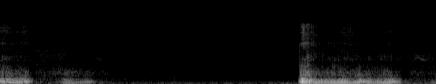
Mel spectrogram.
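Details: Sleeping Basset Hound snoring indoors: two short low rumbling snore breaths early on, a quiet gap, then one longer, louder guttural snore near the end.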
